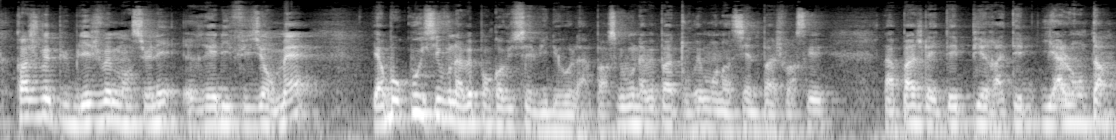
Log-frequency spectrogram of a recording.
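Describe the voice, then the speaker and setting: A young man telling a funny personal story in a casual vlog, animated and laughing often. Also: medium pitch.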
